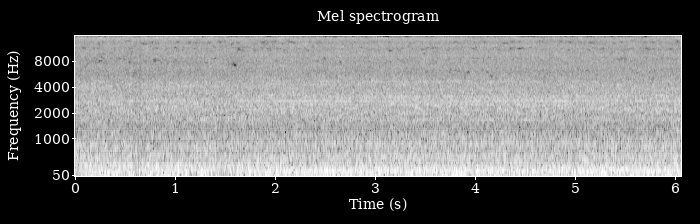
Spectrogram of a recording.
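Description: Steady low machinery hum and rumble with a faint held tone, unchanging throughout.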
